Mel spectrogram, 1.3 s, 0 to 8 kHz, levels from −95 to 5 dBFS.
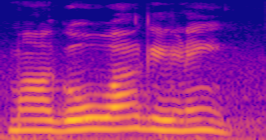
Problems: background sounds at intervals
